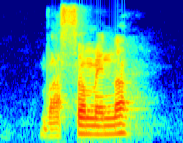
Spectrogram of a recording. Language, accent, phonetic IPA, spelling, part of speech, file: German, Austria, [ˈvasɐˌmɛnɐ], Wassermänner, noun, De-at-Wassermänner.ogg
- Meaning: nominative/accusative/genitive plural of Wassermann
